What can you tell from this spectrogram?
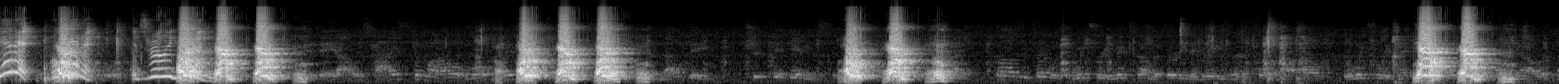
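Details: A 5-month-old German Shepherd puppy named Klaus, faced with a new water buffalo horn, lets out clusters of sharp barks separated by pauses filled with soft whimpering and low grumbling.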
